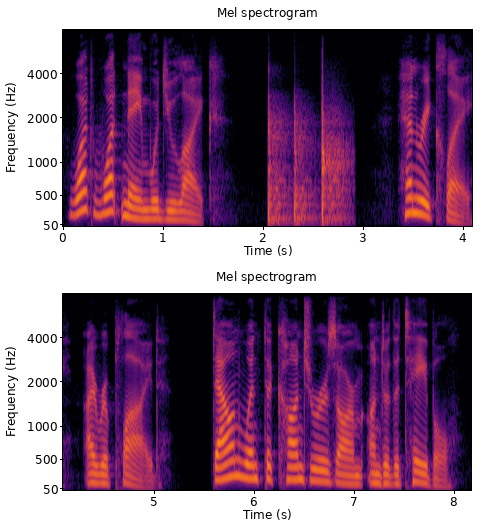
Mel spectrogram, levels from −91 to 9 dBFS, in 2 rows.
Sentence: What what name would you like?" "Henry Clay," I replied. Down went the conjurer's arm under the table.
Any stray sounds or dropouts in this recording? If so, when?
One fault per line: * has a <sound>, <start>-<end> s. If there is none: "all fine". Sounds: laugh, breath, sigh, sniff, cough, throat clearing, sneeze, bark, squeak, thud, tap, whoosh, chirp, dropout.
* has a thud, 2.0-2.9 s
